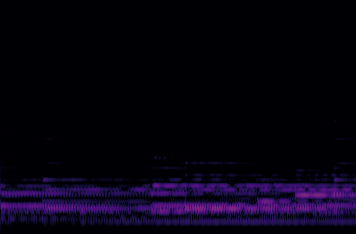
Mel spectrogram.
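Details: Soft harp-like plucked music with steady sustained tones and gentle repeated notes, no animal voice present.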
